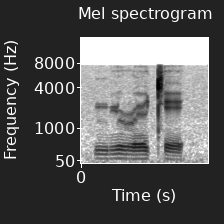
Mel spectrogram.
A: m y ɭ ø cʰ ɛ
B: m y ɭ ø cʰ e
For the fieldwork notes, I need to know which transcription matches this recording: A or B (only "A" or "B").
B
